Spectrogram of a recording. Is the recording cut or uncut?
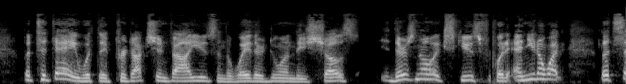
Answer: cut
